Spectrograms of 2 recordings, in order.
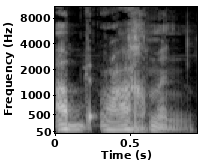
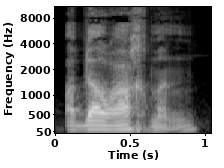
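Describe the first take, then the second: First: The middle del syllable is swallowed and shortened. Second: The middle del syllable is fully pronounced. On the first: "the Egyptian way, which is shortened... you swallow a little bit of the del" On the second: "the second way is the Arabic way"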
